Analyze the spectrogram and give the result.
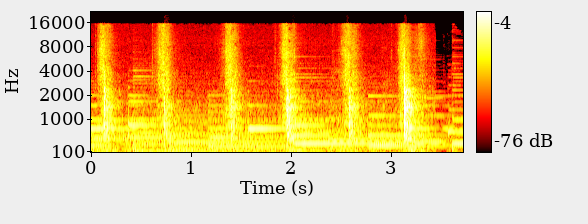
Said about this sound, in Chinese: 然后再切成胡萝卜小丁。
